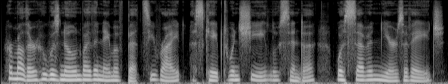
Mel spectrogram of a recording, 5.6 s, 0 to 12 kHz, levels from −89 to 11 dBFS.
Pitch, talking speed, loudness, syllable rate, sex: 165 Hz, 215 wpm, -17 LUFS, 5.6 syllables/s, female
